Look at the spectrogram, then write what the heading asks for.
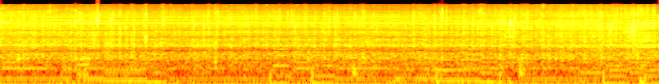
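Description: Sautéing onion, garlic and thyme sizzling steadily in a pot, a continuous crackle of frying, with a steady low hum underneath.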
